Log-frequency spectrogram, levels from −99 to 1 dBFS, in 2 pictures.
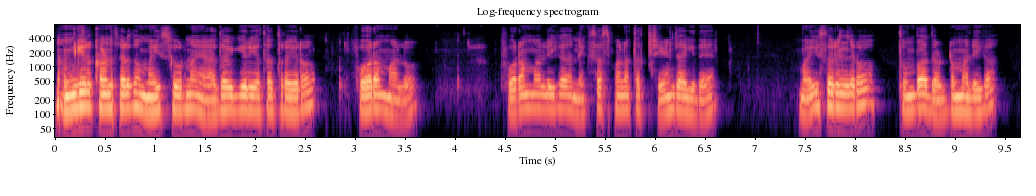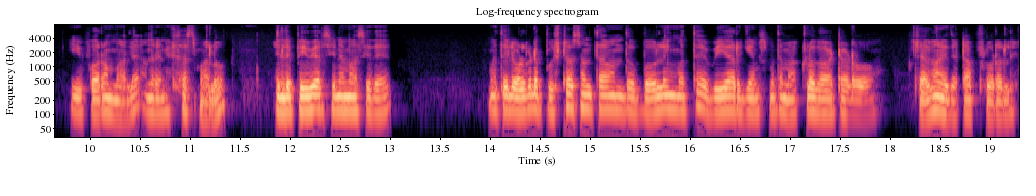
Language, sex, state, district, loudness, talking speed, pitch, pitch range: Kannada, male, Karnataka, Mysore, -21 LUFS, 150 wpm, 125 Hz, 115-135 Hz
